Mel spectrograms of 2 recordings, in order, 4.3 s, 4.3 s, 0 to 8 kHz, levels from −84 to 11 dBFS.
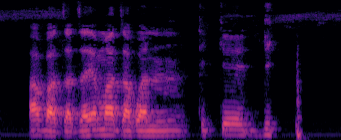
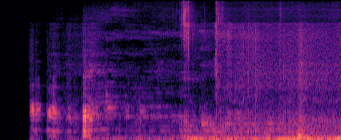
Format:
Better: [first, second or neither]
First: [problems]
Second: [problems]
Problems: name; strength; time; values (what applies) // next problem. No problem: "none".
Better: first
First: none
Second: noise reduction (neural mask model DeepFilterNet 3)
